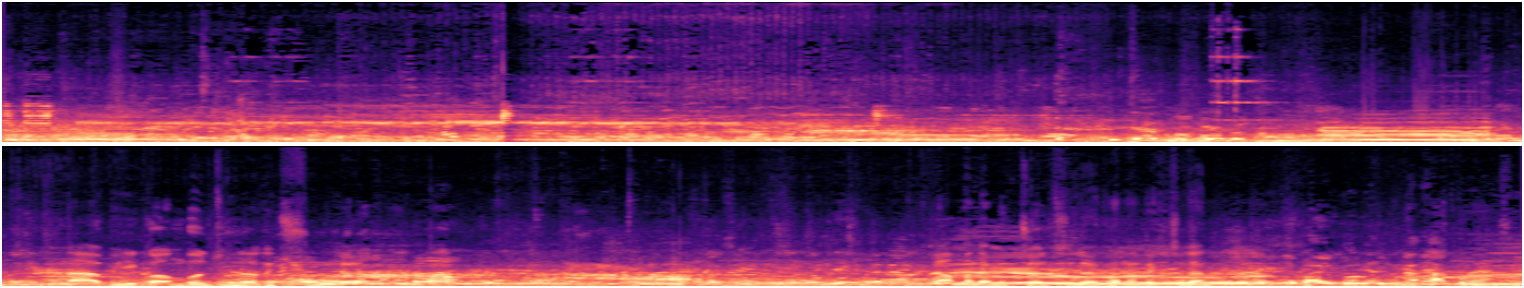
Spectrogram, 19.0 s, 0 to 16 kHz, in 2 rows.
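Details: Sahiwal bull calves at Ambari cattle market in Dinajpur, Bangladesh, on 11 March 2024 at the start of Ramadan: repeated mid-pitched bellowing moos rising and falling, heard among steady crowd chatter and market noise.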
